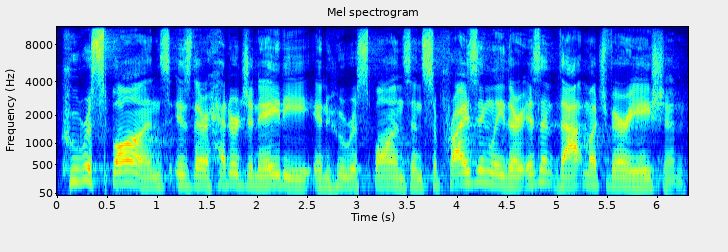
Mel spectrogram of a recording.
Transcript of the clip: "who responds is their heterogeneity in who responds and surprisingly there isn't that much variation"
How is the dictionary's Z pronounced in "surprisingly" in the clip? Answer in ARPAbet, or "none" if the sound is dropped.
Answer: Z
